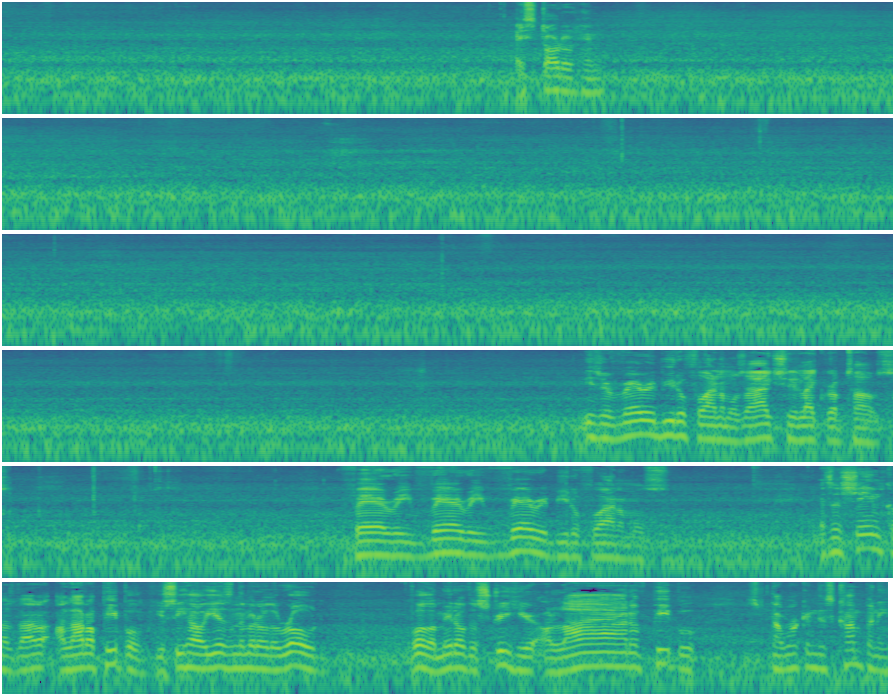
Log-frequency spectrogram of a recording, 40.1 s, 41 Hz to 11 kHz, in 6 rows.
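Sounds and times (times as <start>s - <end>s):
low rumble of vehicle noise: 0.0s - 40.0s.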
